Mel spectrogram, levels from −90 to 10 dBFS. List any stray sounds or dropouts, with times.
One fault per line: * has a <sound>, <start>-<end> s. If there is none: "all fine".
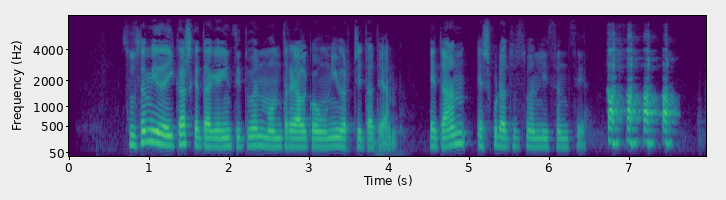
* has a laugh, 6.7-7.6 s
